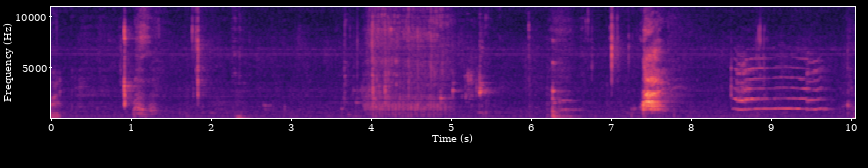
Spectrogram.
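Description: A cat meowing: a short meow about seven and a half seconds in, then a longer, steady meow near the end. A rush of noise lasting about a second comes about four seconds in.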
